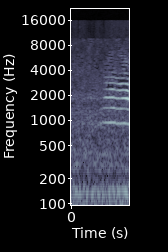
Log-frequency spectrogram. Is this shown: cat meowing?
yes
